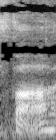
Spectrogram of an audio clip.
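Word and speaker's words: phở: But I can tell you it's probably because I had pho last night, or pho as some people pronounce it, or pho as some people pronounce it, but it's actually pronounced pho, and I got that from a Vietnamese friend of mine.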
